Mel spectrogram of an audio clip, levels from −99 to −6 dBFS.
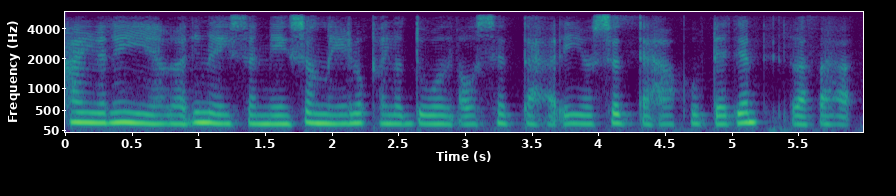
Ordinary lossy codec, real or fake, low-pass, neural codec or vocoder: none; fake; 5.4 kHz; codec, 16 kHz, 0.5 kbps, FunCodec, trained on Chinese and English, 25 frames a second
